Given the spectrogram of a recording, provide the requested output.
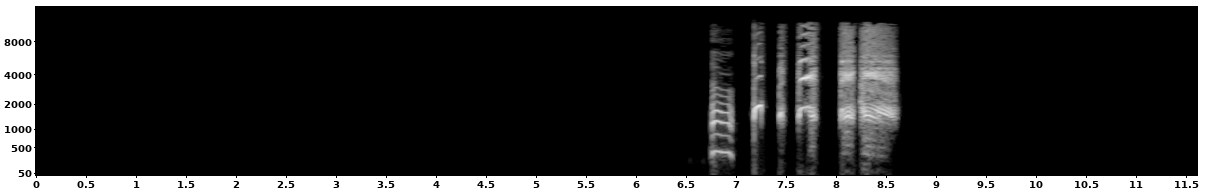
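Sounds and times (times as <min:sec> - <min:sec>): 
partridge giving nasal note and harsh squawks: 0:06.8 - 0:08.6.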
